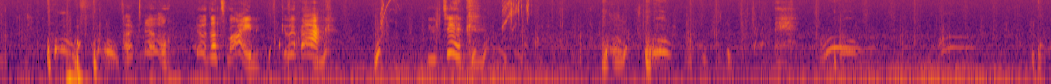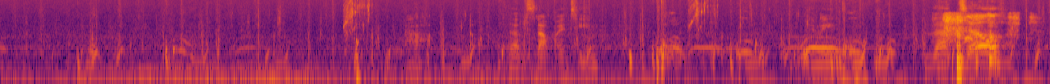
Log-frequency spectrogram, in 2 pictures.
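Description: Cartoonish game sound effects pop and jingle.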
